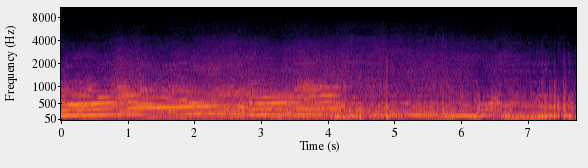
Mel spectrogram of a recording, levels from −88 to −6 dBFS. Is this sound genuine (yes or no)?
no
